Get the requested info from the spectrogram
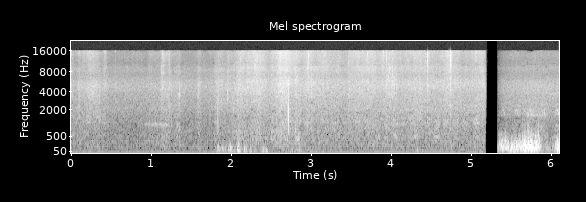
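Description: Faint rustling of leaves and brush with a few light snaps, from someone moving through dense, head-high hardwood regrowth. It grows a little louder about two seconds in, and the sound cuts out completely for a moment just after five seconds.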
